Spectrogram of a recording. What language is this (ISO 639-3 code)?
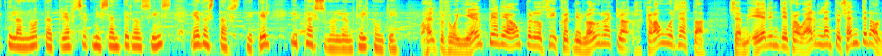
isl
